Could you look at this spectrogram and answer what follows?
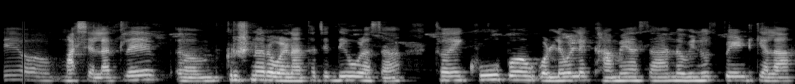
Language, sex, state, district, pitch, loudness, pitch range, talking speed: Konkani, female, Goa, North and South Goa, 180 Hz, -17 LUFS, 170-195 Hz, 130 wpm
